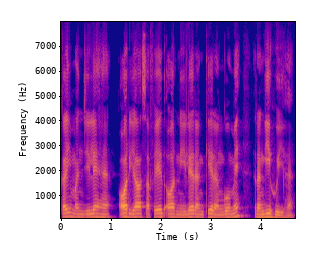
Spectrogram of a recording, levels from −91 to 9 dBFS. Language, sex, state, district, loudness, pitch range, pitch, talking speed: Hindi, male, Jharkhand, Ranchi, -21 LUFS, 125-145 Hz, 135 Hz, 190 wpm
